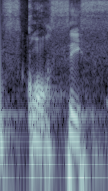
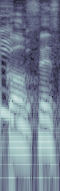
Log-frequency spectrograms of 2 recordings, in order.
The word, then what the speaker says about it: Scorsese: Martin Scorsese. Oui, Scorsese. le réalisateur... Scorsese, c'est 2 S.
